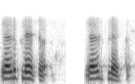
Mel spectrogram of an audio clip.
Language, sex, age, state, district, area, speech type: Kannada, female, 30-45, Karnataka, Vijayanagara, rural, conversation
